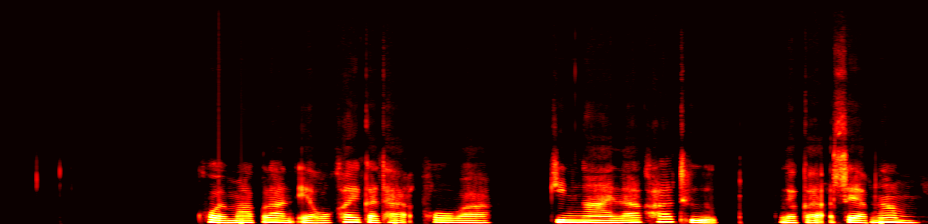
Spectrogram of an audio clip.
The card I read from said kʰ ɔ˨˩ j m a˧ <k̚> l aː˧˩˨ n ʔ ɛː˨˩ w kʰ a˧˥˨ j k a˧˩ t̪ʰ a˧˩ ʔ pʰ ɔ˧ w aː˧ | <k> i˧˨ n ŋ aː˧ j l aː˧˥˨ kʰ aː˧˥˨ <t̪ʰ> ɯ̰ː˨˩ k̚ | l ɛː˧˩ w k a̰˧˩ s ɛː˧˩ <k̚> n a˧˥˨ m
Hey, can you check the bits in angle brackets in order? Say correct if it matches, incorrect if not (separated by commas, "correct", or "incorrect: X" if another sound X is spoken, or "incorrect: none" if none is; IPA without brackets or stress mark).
correct, correct, correct, incorrect: p̚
